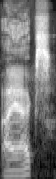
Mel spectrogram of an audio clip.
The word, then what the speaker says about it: Ajax: Uh it's spelled Ajax, but it's pronounced Ajax. Really? Yeah, cuz they it's a soft J in the Dutch.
